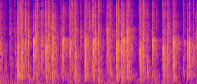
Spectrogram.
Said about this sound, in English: Clap for God.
